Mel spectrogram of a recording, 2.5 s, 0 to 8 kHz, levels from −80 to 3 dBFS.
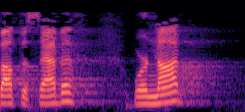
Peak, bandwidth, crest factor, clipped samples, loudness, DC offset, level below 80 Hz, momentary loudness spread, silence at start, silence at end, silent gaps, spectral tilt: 0 dBFS; 6.2 kHz; 20 dB; under 0.1%; -19 LUFS; under 0.1%; -64 dBFS; 20 LU; 0 s; 0.45 s; none; -5.5 dB/octave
